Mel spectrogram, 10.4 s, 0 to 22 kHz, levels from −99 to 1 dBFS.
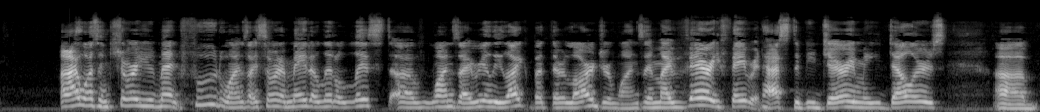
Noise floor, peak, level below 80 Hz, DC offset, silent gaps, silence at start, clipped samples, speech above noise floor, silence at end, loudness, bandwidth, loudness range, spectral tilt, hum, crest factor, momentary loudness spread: -70 dBFS; -8 dBFS; -66 dBFS; under 0.1%; none; 0.6 s; under 0.1%; 42 dB; 0.05 s; -28 LUFS; 12 kHz; 4 LU; -4 dB/octave; none; 20 dB; 10 LU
